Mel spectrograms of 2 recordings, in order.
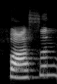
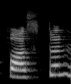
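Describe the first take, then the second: First: No t sound is heard after the s. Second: A t sound is heard after the s. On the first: The speaker calls it right. "फासन बोलते हैं" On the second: The speaker calls it wrong. "फास्टन नहीं बोलते"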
